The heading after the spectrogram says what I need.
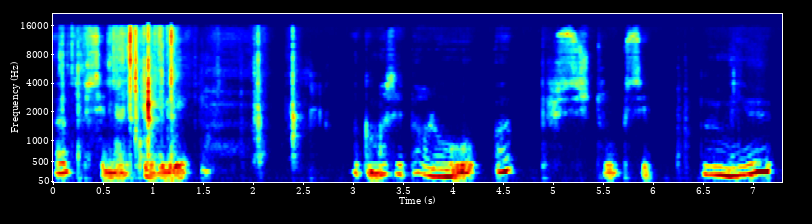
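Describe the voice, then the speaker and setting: Slow and pausing often, a fairly high-pitched woman's voice with lively intonation leads a casual step-by-step paper craft tutorial from her home workshop, with a little hiss or hum in the audio. She's in her 40s to 60s, has a granddaughter, and has a slight cold. She chats, thinks aloud, and peppers her talk with "hop" and "voilà."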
